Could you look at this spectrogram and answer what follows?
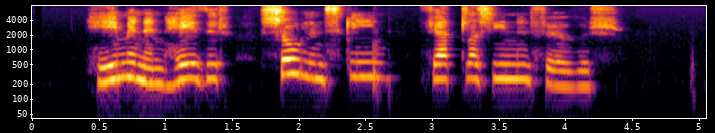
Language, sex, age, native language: Icelandic, female, 11, Icelandic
